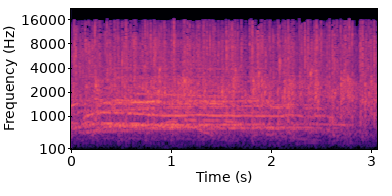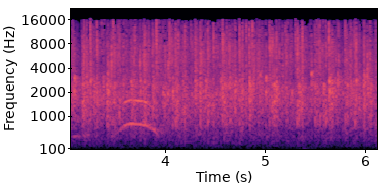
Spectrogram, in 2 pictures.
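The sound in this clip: A busy crowd fills the Thalia bookshop in Hamburg's Europapassage, a dense, steady hubbub of many people with scattered sharp clatters and claps running throughout.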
